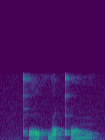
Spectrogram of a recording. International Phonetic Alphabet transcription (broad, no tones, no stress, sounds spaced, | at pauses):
qʼ ɔ h u ɪ̯ qʼ ũ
